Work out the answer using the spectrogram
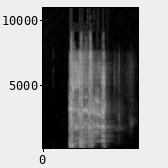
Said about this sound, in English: oh, sorry, I keep burping, it's the fucking cider.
